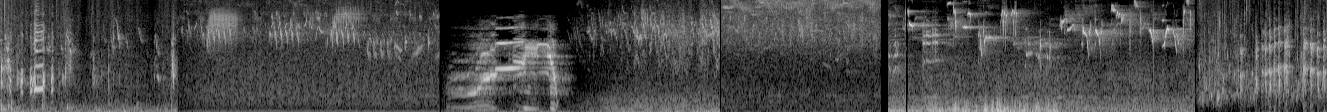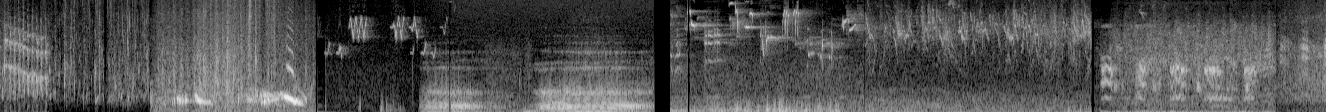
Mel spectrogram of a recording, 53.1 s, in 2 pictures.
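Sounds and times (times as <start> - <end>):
bird chirps and song: 0.0 - 8.8, 11.3 - 23.9, 32.9 - 35.6, 40.0 - 52.1
low animal call with rising pitch: 8.9 - 11.5, 31.8 - 32.9, 34.9 - 39.6
robin singing: 11.3 - 23.9, 32.2 - 35.6, 40.0 - 52.0.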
